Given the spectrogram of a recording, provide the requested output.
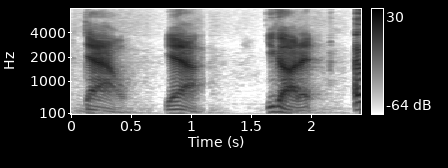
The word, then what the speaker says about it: Tao: yeah it's it's it's it's pronounced like with a D sound da yeah you got it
